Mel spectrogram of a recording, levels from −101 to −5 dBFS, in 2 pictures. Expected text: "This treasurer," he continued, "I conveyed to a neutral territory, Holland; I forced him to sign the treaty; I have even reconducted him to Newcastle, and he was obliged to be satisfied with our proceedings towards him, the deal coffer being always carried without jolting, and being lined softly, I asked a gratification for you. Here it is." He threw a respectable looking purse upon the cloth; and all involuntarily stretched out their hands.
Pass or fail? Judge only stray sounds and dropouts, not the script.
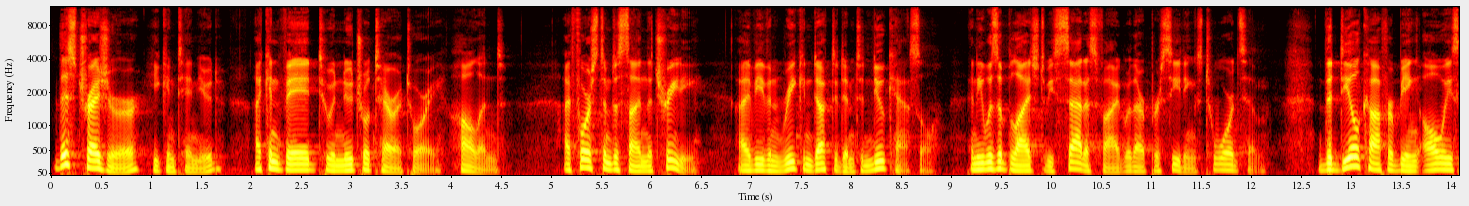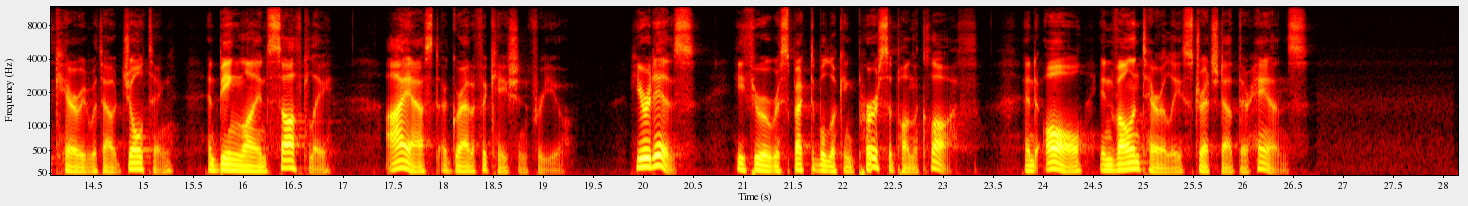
pass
